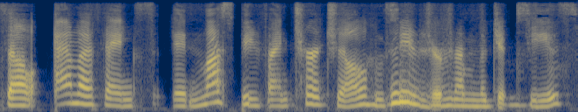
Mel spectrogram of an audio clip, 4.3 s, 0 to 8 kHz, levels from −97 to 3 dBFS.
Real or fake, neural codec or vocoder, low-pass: fake; codec, 16 kHz in and 24 kHz out, 0.6 kbps, FireRedTTS-2 codec; 7.2 kHz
